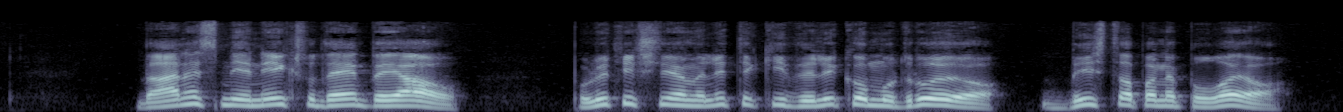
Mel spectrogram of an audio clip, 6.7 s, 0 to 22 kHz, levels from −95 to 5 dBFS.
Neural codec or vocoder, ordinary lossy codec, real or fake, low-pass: codec, 24 kHz, 0.9 kbps, WavTokenizer, medium speech release version 2; MP3, 96 kbps; fake; 10.8 kHz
